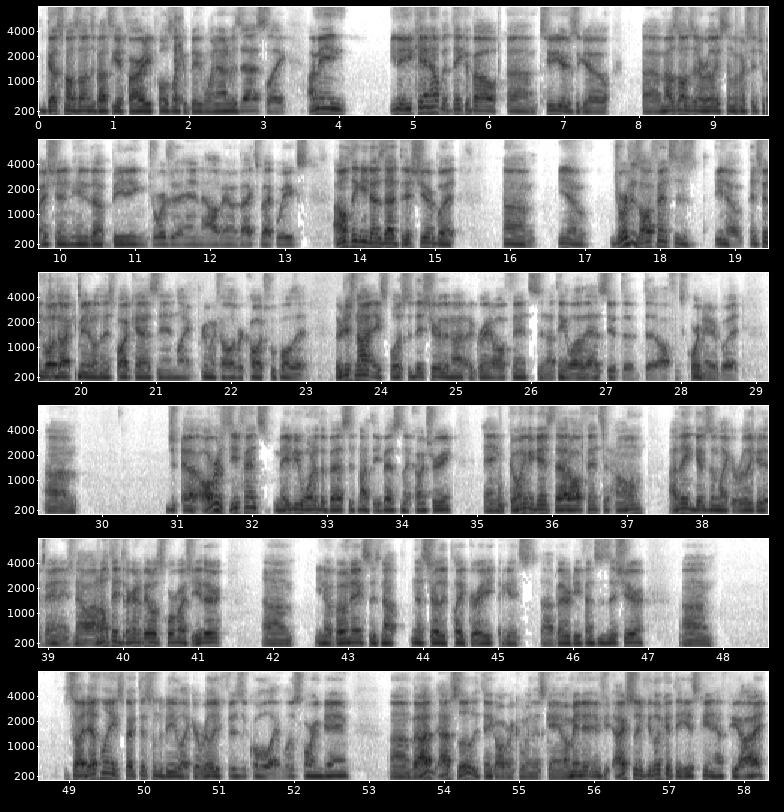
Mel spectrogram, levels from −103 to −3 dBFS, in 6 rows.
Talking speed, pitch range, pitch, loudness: 215 wpm, 95-110 Hz, 100 Hz, -24 LUFS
